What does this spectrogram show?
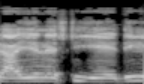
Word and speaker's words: instead: The word instead is pronounced instead, as if the letter E is not there.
